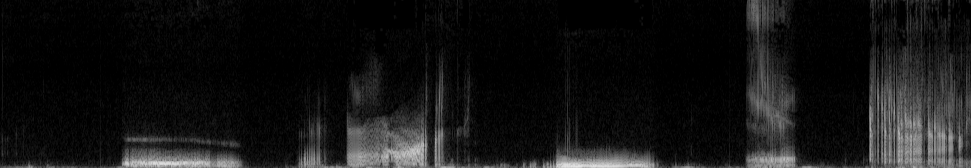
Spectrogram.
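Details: Woman's stomach growling recorded while sleeping: irregular low gurgling rumbles in separate bursts with quiet gaps; ordinary borborygmi.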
